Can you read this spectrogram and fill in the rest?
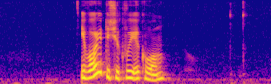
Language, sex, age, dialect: Faroese, female, 36-60, Norðuroyggjar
